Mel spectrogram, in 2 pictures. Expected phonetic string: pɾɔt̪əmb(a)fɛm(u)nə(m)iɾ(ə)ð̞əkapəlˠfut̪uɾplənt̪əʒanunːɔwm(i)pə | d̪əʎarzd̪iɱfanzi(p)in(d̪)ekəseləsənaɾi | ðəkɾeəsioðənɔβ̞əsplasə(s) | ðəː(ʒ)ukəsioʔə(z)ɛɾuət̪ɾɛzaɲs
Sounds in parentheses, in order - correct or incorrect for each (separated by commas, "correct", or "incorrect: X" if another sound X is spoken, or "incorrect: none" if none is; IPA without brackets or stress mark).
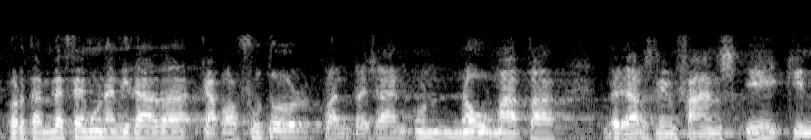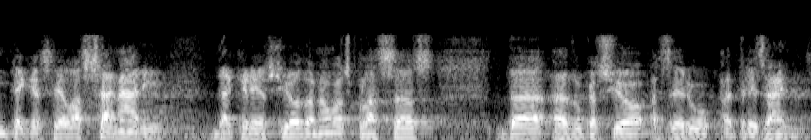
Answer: incorrect: e, correct, correct, incorrect: a, incorrect: a, incorrect: k, incorrect: t̪, incorrect: z, incorrect: ð, correct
